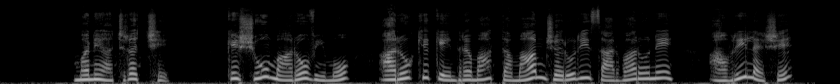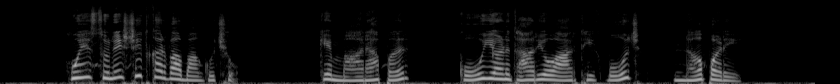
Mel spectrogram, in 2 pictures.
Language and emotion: Gujarati, fearful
